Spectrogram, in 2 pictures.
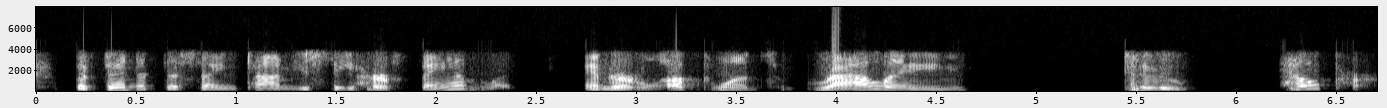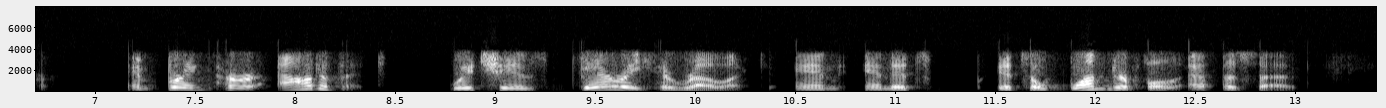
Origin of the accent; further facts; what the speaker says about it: Dallas, Texas, United States; I grew up in Oak Cliff, you know, Dallas, Texas, and I'm Jewish. We had three Jewish families in Oak Cliff.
